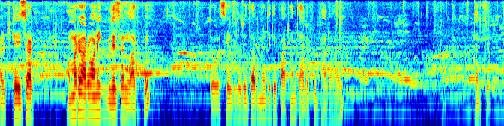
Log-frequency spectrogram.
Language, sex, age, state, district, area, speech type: Bengali, male, 18-30, West Bengal, Bankura, urban, spontaneous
